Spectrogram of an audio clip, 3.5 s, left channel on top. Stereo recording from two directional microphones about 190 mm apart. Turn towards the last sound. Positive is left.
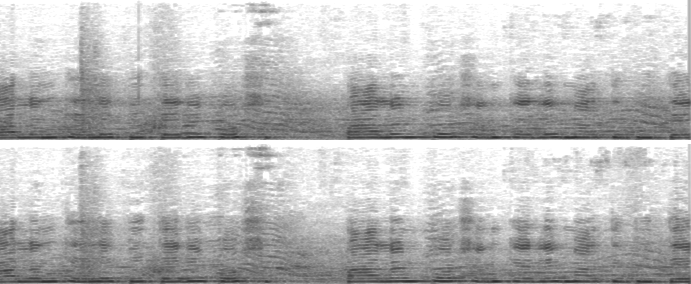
turn(degrees=-45)  # may be behind; listen again after turning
